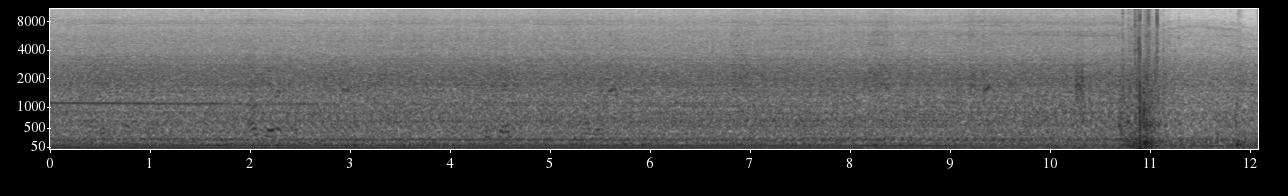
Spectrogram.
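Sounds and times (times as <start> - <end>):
aircraft engine droning: 0.0 - 12.0
loud crackling thump: 10.7 - 11.3.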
